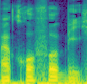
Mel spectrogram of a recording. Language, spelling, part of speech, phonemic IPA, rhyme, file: French, acrophobie, noun, /a.kʁɔ.fɔ.bi/, -i, Fr-acrophobie.ogg
- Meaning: acrophobia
